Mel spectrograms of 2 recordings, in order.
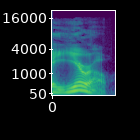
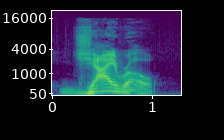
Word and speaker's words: gyro: I'm pretty sure that food is called a gyro. Like, that's how it's pronounced. Chris says Kenny is implying, Chris has a Kenny to English translation book, and he says Kenny is implying a hard G.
